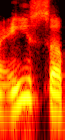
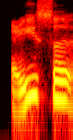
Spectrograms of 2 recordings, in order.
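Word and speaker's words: عيسى: Isa is close to Isu, which was the bad son And then they changed it to rhyme with Musa. So Isu became Isa.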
